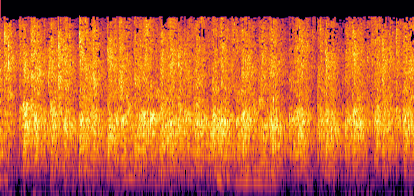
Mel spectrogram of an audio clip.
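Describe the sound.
An audience breaks into applause: dense, steady clapping that holds at a fairly loud level for about four seconds, with a faint voice briefly audible beneath it.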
